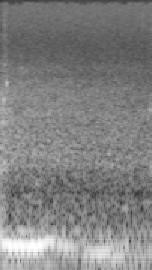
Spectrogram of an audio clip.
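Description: Near silence: faint background ambience with a low hum that fades during the first second.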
